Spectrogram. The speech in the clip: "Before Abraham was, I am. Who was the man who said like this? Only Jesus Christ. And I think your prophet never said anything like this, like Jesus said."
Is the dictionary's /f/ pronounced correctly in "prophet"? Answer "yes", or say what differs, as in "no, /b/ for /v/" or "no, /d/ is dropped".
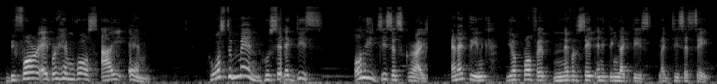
yes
